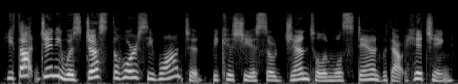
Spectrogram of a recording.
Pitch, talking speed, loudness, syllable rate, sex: 240 Hz, 250 wpm, -21 LUFS, 6.2 syllables/s, female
